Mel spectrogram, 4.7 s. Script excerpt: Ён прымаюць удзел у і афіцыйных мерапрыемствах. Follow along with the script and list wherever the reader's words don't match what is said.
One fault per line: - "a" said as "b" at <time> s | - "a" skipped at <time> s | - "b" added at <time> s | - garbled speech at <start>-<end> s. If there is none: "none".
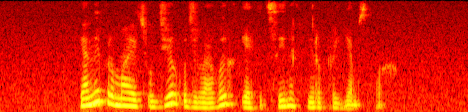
- "Ён" said as "Яны" at 0.8 s
- "дзелавых" added at 1.9 s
